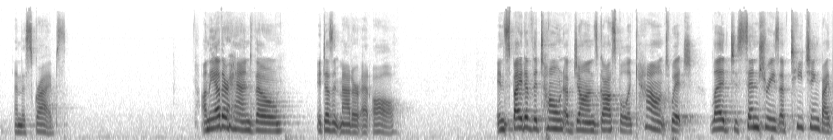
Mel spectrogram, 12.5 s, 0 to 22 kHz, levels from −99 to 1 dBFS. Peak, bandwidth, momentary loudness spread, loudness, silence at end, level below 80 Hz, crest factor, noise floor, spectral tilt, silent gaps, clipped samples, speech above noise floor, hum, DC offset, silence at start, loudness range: -10 dBFS; 18 kHz; 13 LU; -30 LUFS; 0 s; -70 dBFS; 22 dB; -75 dBFS; -3 dB/octave; none; under 0.1%; 45 dB; none; under 0.1%; 0.2 s; 6 LU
